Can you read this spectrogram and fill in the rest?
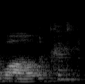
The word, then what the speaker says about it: walk: I don't know why, there's no rule for this, but sometimes the L is silent, okay? You have to write it, but when it comes to pronunciation, you should not pronounce it, because the L is mute, is silent, okay? So you have to say talk. It is not talk or walk.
